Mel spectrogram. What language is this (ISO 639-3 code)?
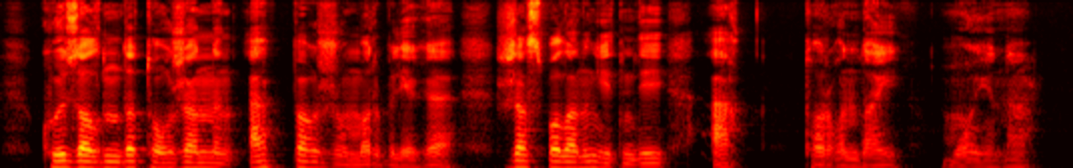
kaz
